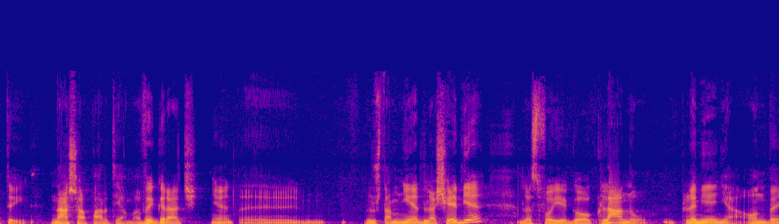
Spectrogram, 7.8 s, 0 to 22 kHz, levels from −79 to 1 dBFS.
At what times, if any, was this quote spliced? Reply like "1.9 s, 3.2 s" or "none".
2.3 s, 5.2 s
